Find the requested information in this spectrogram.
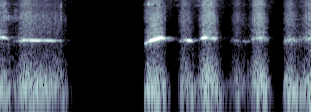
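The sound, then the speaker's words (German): Someone whistles a song's refrain while laughing. Short, breathy, broken phrases follow an opening note and a brief silence. “Ich kann nicht pfeifen, während ich lache.”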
